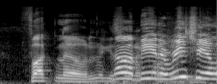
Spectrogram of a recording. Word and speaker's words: Eritrea: And he is from Eritrea.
